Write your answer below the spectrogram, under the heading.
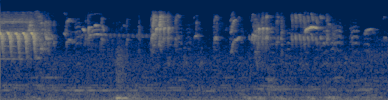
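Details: Canaries in an aviary giving short trills and scattered chirping notes in brief bursts, quieter and more broken than a full song, with a faint low thump.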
